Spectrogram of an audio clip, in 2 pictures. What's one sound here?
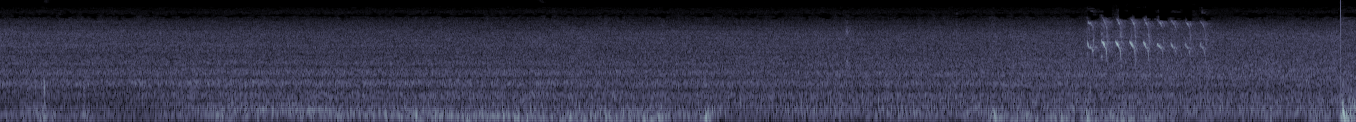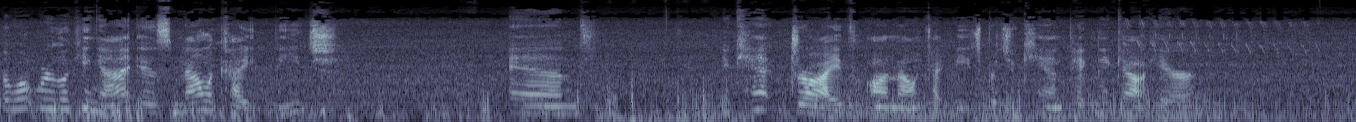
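Wind blows hard and rumbles against the microphone outdoors.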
